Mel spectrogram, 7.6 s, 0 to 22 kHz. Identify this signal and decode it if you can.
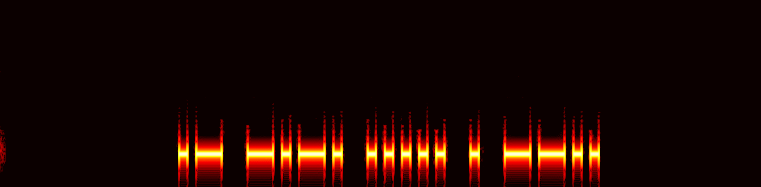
Morse code, heard as a keyed tone, about 14 wpm, 600 Hz. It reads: AC5EZ
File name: Callsigns-14wpm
